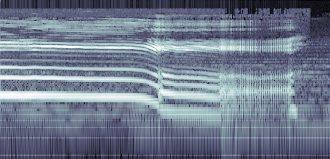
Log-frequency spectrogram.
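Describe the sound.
A voice performs a long, drawn-out yawn: a sustained tone that slowly sinks in pitch, drops lower, then trails off into a breathy, airy exhale. It is fairly loud, with no other sounds.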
